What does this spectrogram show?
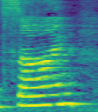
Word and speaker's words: sign: we're going on to the silent G in sign design assigned NAT Nome and gnarly so you've already looked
